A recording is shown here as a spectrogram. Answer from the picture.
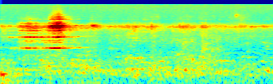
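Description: Chairs scraping and creaking as people sit down at a table. There is a low bump at the start and a short squeal just before a second in, over low rumbling room noise.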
